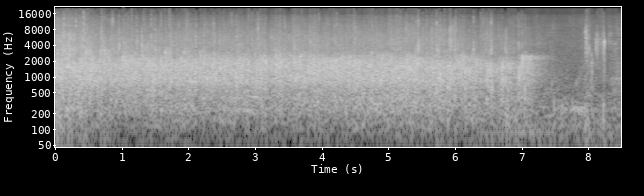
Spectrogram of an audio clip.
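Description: Sustained, loud audience applause welcomes a speaker to the podium at a spring master's hooding ceremony, dense clapping that holds steady for about seven seconds before tapering off.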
